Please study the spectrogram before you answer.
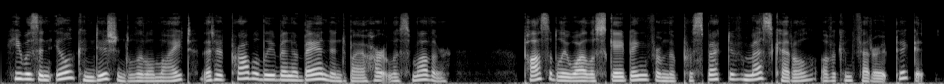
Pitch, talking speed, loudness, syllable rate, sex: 195 Hz, 180 wpm, -16 LUFS, 6.3 syllables/s, female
